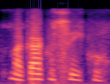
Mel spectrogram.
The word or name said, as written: Macaco seco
